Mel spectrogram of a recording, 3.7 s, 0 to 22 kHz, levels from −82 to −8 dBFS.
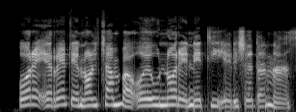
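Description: A short speech recording with two separate faults. Between 1.03 s and 2.08 s, most likely interference from nearby equipment or a faulty connection or power supply injects a train of clicks: about ten similar pulses at an uneven pace, averaging roughly 8.7 per second and peaking at about the same level as the speech. They tick and pop over the audio and into the gaps. From 2.52 s to the end, a call bitrate drop follows a fall in the estimated bandwidth. The encoder is pushed to far fewer bits, which fits a drop from around 32 kbps to about 7 kbps. The audio band narrows from 20 kHz to 8 kHz and stays at its lowest for about 1.1 s, so the speech turns muffled and rough.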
